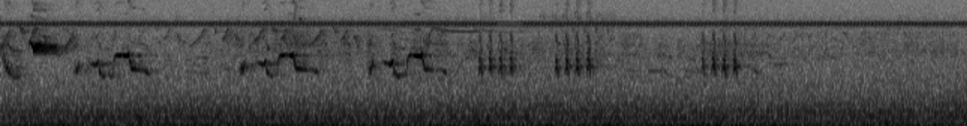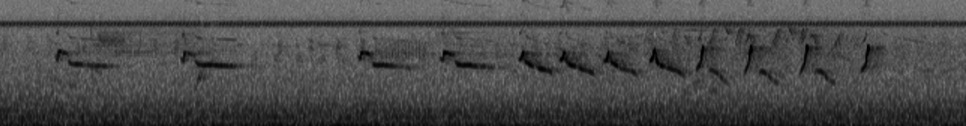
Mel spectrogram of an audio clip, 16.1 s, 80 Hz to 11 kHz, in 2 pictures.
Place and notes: Maurice River, NJ, USA - the mimic
Mockingbird on a roll
fostex fr2le and at3032 omnis
11 June, 18:00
